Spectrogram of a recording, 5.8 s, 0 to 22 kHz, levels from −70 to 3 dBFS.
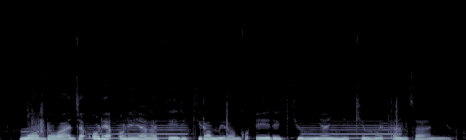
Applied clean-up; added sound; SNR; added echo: none; Wind instrument, woodwind instrument; 14 dB; none.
